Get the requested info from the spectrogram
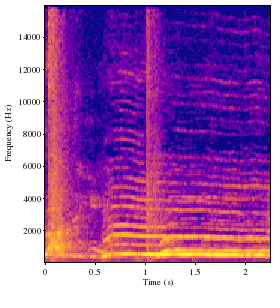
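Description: A long drawn-out howl-like voice note begins about half a second in, after a brief rush at the start. A second, higher note glides in and joins it about a second in.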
